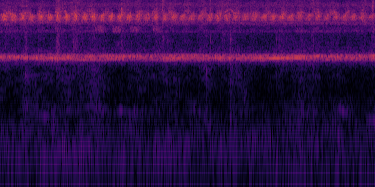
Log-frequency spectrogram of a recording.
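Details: Village night ambience at dusk with crickets: continuous shrill, even trilling in two high layers, unbroken for the whole stretch, over a soft low rumble of rural background noise.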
